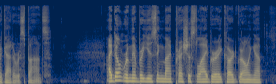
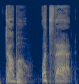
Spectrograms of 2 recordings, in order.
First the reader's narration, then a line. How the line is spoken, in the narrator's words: he whispered urgently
